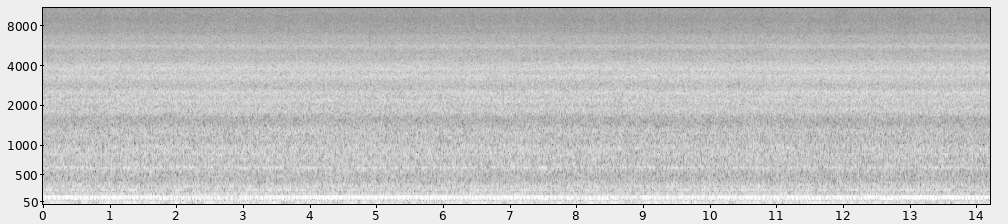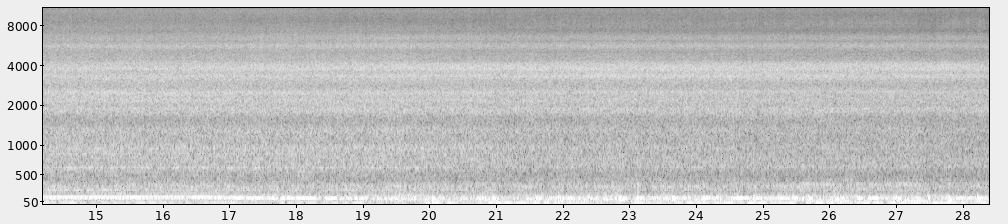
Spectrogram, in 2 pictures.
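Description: Beriev Be-103 amphibian's twin piston engines running on final approach, with wind noise on an outside-mounted camera. About two-thirds of the way through, the steady engine drone drops in pitch as power comes off for the landing. A rougher, uneven rumble of the wheels rolling on the runway follows.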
